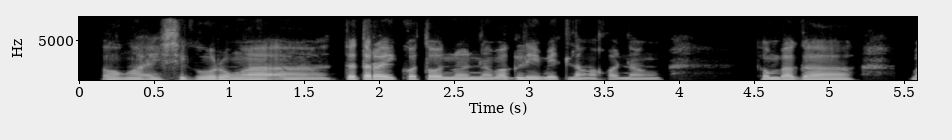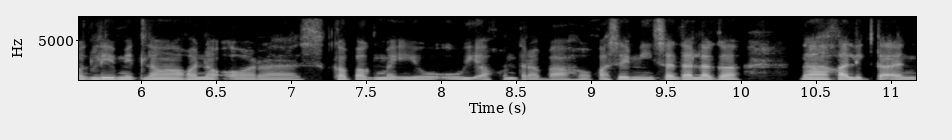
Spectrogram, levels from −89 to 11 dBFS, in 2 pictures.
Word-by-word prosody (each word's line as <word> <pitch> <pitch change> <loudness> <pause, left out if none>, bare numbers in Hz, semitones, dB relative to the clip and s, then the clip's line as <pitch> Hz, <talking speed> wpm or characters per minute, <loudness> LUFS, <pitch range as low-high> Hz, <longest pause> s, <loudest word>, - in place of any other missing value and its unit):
Oo, 165 -1 0
nga, 180 - 0
eh, 165 - 0
siguro 190 +2 +1
nga, 185 - +4
ah, 160 0 -1
ta-try 190 -1 +5
ko 180 0 -1
'to 175 0 +3
'no, 165 -1 +2
na 165 -1 0
mag-limit 170 0 0
lang 165 -2 -2
ako 160 +1 -6
ng, 160 0 -4 0.7
kumbaga 170 -3 +1 0.4
mag-limit 185 0 0
lang 175 - +2
ako 170 +1 +1
ng 170 -1 -1
oras 145 -2 -6
kapag 175 0 -1
may 170 -2 -1
i-uuwi 165 -1 -4
akong 165 +3 -7
trabaho. 150 -1 -5
Kasi 165 +8 -1
minsan 200 -2 0
talaga 185 -1 +3 0.4
nakakaligtaan 195 -1 +3
170 Hz, 160 wpm, -23 LUFS, 160-185 Hz, 0.7 s, ta-try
